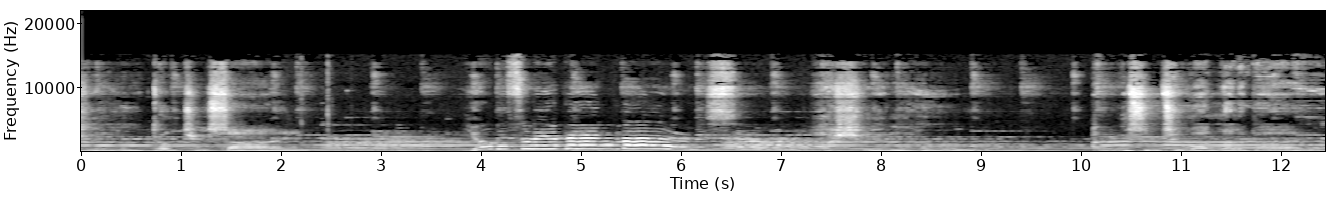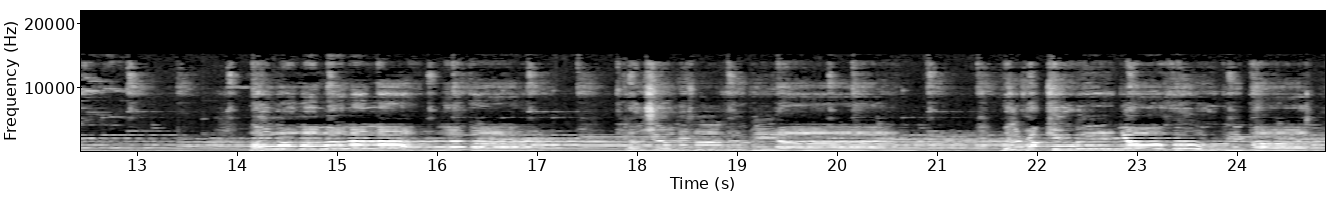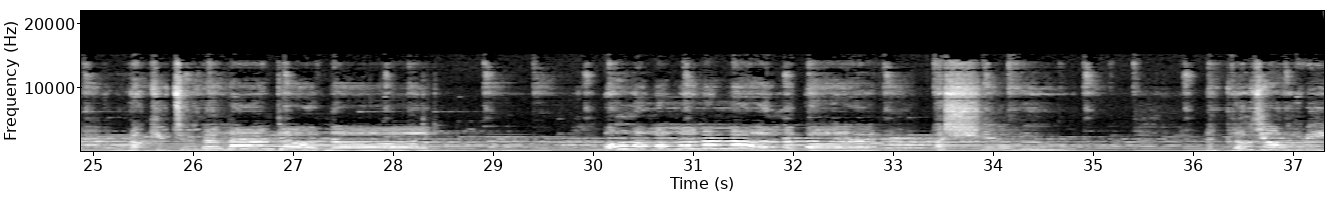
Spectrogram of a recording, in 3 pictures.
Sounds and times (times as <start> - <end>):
Music: 0.0 - 37.3.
